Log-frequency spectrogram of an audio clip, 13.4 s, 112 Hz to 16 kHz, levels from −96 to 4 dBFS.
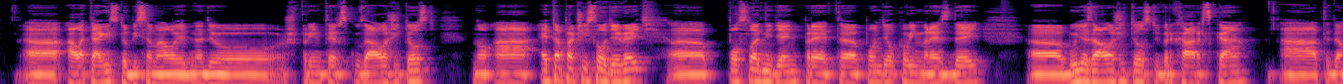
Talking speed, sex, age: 125 wpm, male, 20-39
